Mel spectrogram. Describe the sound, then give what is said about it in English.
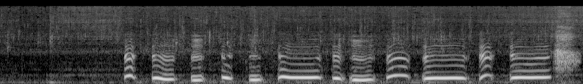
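Steady running tap water at a sink while hands are washed thoroughly, a continuous hiss that lasts the whole clip, with a voice sounding in short tonal bursts over it. “I'm almost done washing my hands. I just came back from the store, so I'm washing my hands thoroughly.”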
